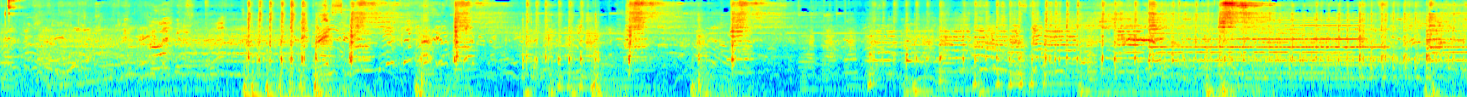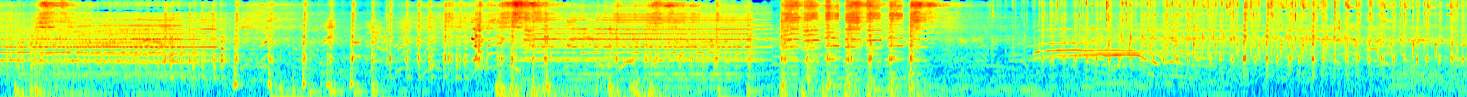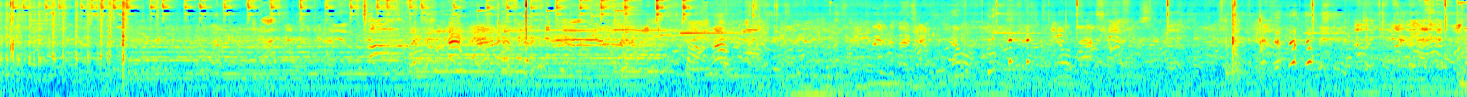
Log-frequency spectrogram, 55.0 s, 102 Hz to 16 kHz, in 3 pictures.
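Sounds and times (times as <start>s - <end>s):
brass holding long chords: 0.8s - 6.1s, 9.1s - 21.3s, 24.8s - 30.4s, 38.4s - 45.3s.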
